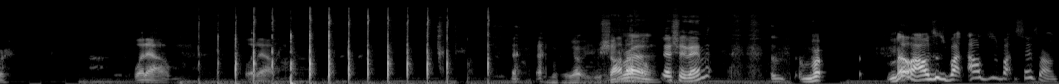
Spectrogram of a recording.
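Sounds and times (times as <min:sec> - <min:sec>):
speech: 0:01.4 - 0:01.9, 0:02.5 - 0:02.9, 0:05.1 - 0:08.3, 0:08.9 - 0:10.5
hand clapping: 0:01.8 - 0:05.2.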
